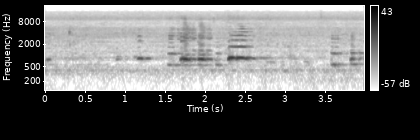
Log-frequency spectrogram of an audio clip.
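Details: Whooper swans at Lake Izunuma, where greater white-fronted geese also call, give loud, bugling, trumpet-like honks in irregular bursts over a soft murmur of many distant birds.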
